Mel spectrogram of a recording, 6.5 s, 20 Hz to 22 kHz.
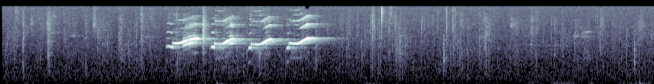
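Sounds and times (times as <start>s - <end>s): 
grey-bellied hawk calling: 1.7s - 3.3s.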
